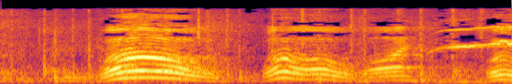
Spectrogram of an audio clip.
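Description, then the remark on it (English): Hickok's horse, ridden into town, whinnies in a series of loud, wavering calls that rise and fall in pitch, with a faint clip-clop of hooves running underneath. “Now look, here comes Hickok now, riding into town.”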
